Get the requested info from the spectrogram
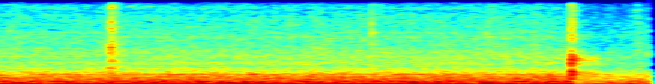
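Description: A steady low hum and rush of kitchen background noise, with two sharp knocks of a wooden spoon against a stainless steel pot, one about half a second in and one near the end.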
